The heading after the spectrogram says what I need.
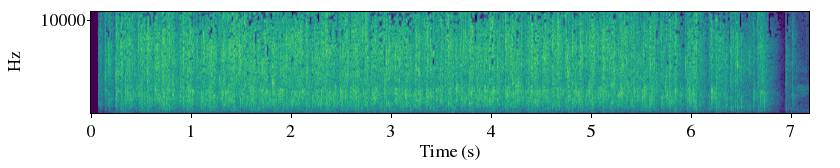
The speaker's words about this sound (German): dafür haben sie sich einen kräftigen Applaus verdient.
